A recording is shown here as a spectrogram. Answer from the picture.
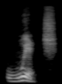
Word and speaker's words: which: Witch. W-H-I-C-H. E não é witch de bruxa. A pronúncia é a mesma, mas a escrita e o significado são diferentes.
